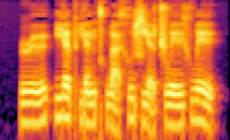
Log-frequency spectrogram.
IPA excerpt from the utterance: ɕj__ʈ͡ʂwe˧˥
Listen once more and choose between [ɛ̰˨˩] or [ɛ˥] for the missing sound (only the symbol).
ɛ̰˨˩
